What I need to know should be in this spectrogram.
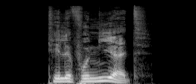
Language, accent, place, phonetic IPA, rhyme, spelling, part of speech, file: German, Germany, Berlin, [teləfoˈniːɐ̯t], -iːɐ̯t, telefoniert, verb, De-telefoniert.ogg
- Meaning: 1. past participle of telefonieren 2. inflection of telefonieren: third-person singular present 3. inflection of telefonieren: second-person plural present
